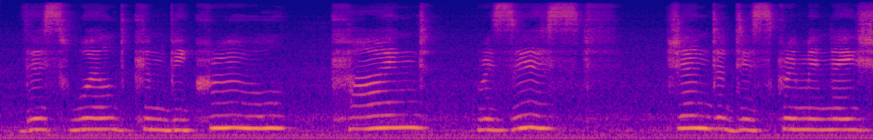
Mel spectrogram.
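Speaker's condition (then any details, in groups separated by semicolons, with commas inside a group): Cerebral palsy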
